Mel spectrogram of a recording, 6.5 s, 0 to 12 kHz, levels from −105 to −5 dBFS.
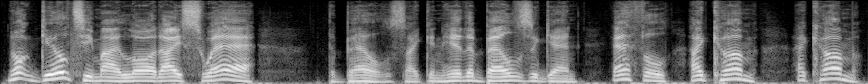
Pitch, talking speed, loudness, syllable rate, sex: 140 Hz, 175 wpm, -18 LUFS, 4.3 syllables/s, male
